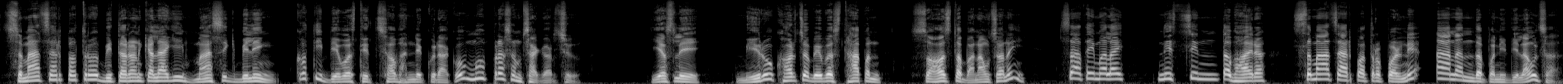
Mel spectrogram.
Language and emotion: Nepali, happy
